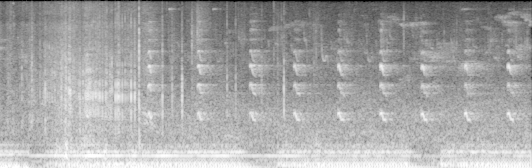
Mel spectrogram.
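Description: A bird repeats a short call about twice a second from about two seconds in, over a steady low hum. Before the calls begin there is rustling and a few clicks as a fabric carp weigh sling is handled.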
